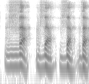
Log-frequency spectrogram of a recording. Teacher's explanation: you start with the tip of the tongue touching the underside of the top teeth. And you go the, and then you move the tongue away. · Term: the sound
